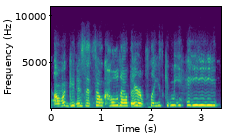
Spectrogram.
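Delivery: mock dog voice. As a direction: beg for warmth like a shivering pup. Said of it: "he's like".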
